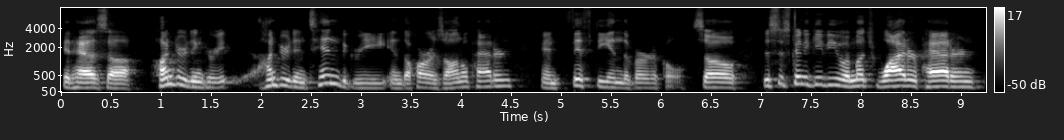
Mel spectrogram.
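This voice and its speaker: A man explaining loudspeaker designs in a technical product discussion, halting with fillers and restarts. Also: fairly high pitch. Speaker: audio product specialist.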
